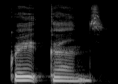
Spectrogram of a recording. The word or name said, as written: great guns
